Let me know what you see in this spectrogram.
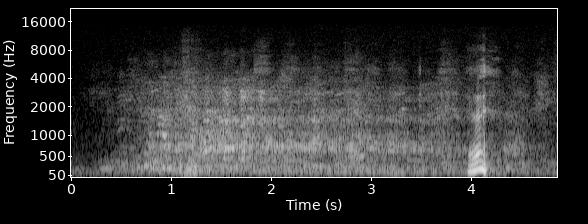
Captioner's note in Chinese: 全場笑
